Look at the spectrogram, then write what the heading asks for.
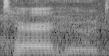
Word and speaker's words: Terre Haute: Tara Hoot, I think was her name. Terre Haute. Tara Hoot. Oh, but she pronounced it Terre Haute.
